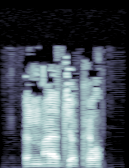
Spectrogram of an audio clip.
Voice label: "unmagical", English; adjectives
